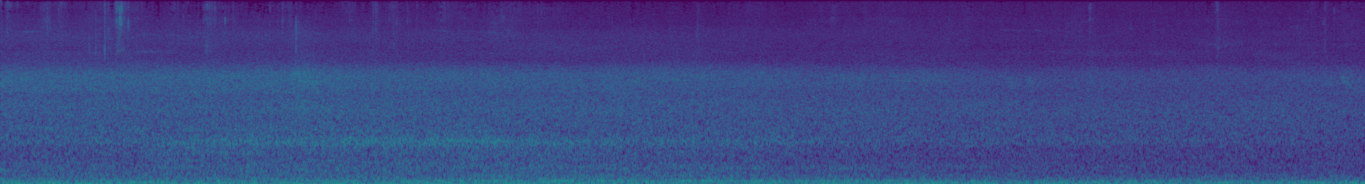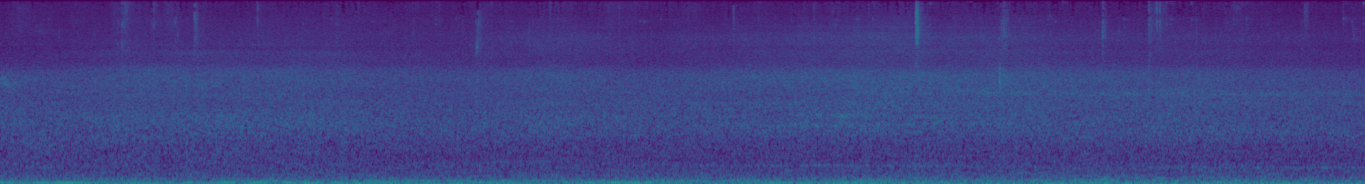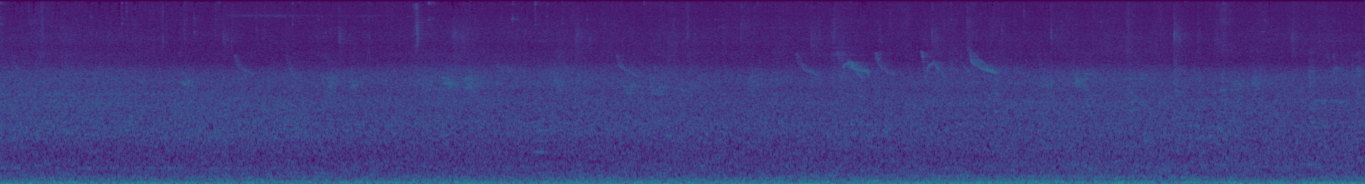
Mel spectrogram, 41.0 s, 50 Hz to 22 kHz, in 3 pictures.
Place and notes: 舊社公園, Beitun Dist., Taichung City - Walking in the park
Walking in the park, Traffic sound, Site construction sound, Bird call, Binaural recordings, Sony PCM D100+ Soundman OKM II
Beitun District, Taichung City, Taiwan, 1 November 2017, ~15:00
